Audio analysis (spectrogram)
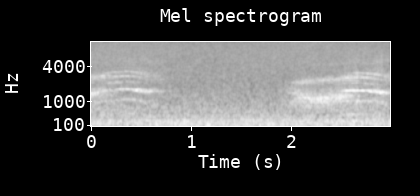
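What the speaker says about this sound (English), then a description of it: "Oh my word, my cat is freaking out." A pet cat named Sophie meows in two drawn-out, agitated cries, one at the start and one near the end, sounding fairly close over a quiet room hum.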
